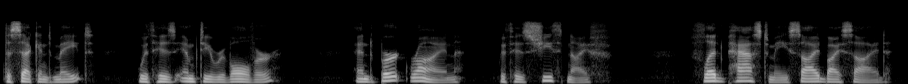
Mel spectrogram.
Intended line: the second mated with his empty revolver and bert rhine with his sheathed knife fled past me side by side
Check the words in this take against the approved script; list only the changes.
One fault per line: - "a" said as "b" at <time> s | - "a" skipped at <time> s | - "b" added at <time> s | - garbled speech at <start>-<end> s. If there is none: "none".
- "mated" said as "mate" at 0.6 s
- "sheathed" said as "sheath" at 5.3 s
